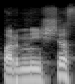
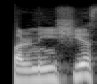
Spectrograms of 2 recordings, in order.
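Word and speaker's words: pernicious: और ये मैंने काफी बार बताया है कि जिन वर्ड्स के एंड में IOUS आता है उसका प्रोनाउंसिएशन आप इस तरह से ना करें, परनीशियस नहीं बोलना है, परनिशियस इसको बोलना है, ठीक है।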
